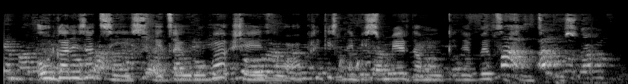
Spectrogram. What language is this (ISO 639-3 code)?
kat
